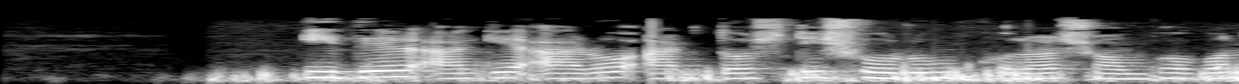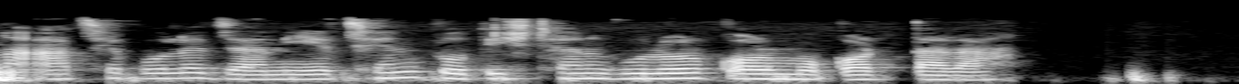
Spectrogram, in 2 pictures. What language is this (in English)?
Bangla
